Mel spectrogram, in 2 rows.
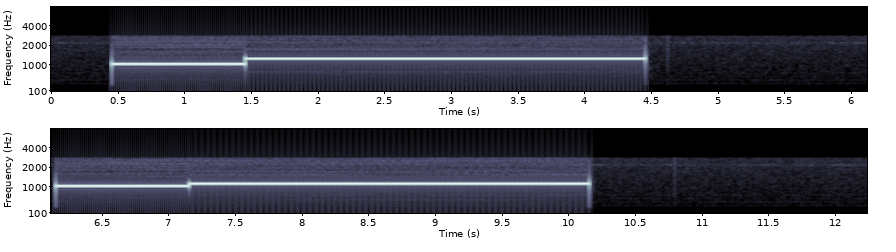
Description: Two-tone page, heard as a one-second tone, then a three-second tone, about 1040 then 1250 Hz, about 1040 then 1120 Hz. It is heard from 0.4 to 10.2 s.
